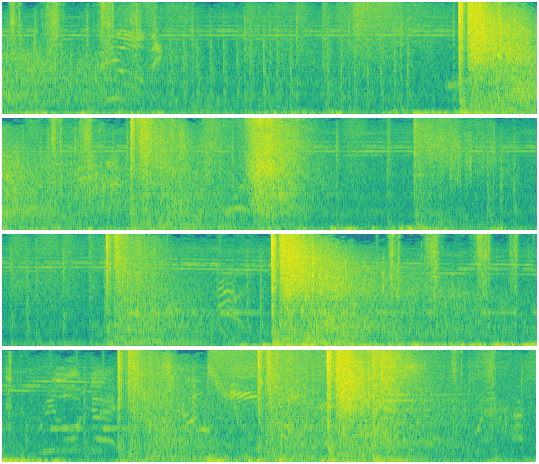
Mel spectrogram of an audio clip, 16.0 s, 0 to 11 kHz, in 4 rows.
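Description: Gunfire in the video game Far Cry 3 during co-op play; several loud, sharp shots and booms spaced a few seconds apart over a constant rumbling background, close and punchy.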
